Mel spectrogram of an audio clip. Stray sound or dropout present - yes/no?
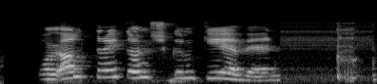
yes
